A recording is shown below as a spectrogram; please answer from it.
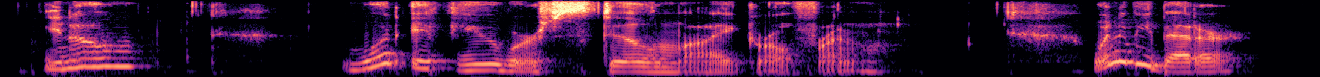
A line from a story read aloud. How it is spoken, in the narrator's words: very gently just said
